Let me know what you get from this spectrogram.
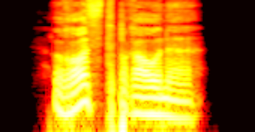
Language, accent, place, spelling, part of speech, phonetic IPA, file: German, Germany, Berlin, rostbraune, adjective, [ˈʁɔstˌbʁaʊ̯nə], De-rostbraune.ogg
- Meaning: inflection of rostbraun: 1. strong/mixed nominative/accusative feminine singular 2. strong nominative/accusative plural 3. weak nominative all-gender singular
